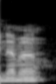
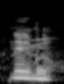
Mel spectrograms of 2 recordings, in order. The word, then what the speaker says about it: Nemu: or probably probably i'm probably going to say nemo because that seems a little bit more into the english pronunciation nay yeah nemu anyway nemo whenever i say nemo it doesn't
